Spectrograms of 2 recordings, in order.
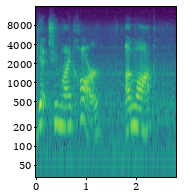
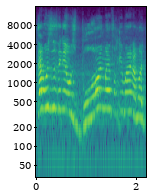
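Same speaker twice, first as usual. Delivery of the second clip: ordinary delivery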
